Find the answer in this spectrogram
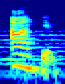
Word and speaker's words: ángel: A ver, el primer ejemplo que tenemos aquí es ángel. Dividamos las palabras. Ángel. ¿En dónde lleva la fuerza? En la primera sílaba.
